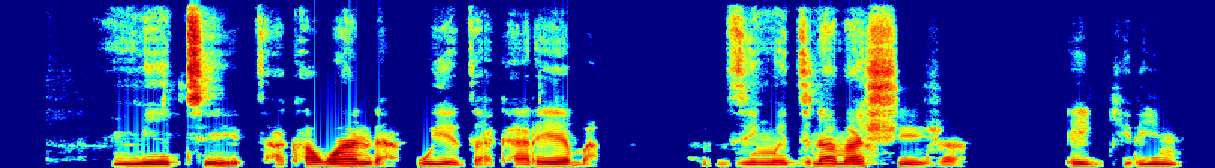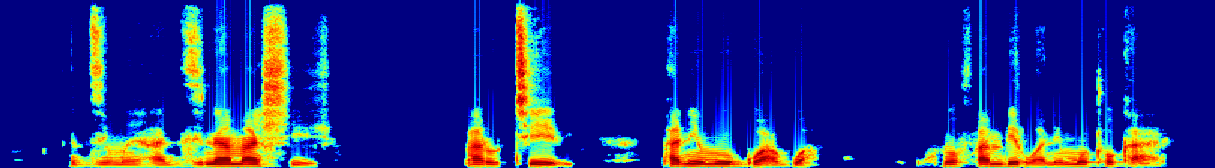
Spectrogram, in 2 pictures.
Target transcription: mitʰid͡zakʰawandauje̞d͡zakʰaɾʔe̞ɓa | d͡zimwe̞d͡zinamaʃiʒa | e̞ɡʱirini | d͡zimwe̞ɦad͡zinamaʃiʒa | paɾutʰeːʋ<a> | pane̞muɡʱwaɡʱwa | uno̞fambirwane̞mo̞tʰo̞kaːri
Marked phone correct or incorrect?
incorrect: i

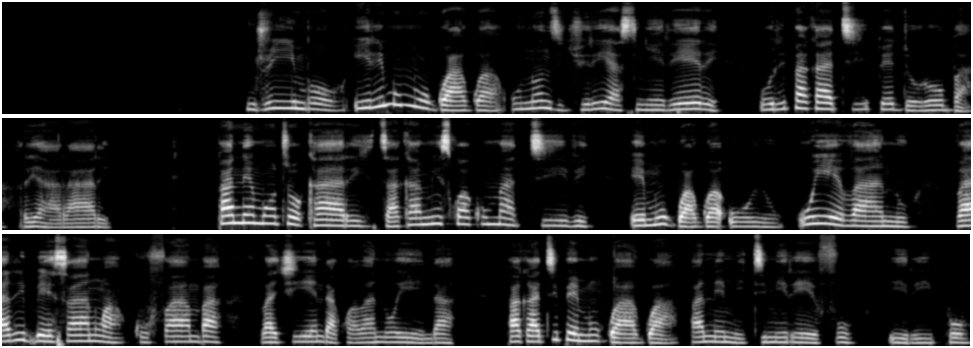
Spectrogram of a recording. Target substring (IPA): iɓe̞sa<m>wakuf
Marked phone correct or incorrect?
incorrect: n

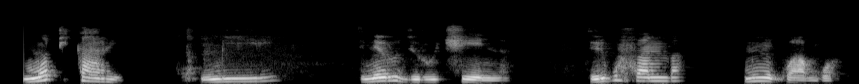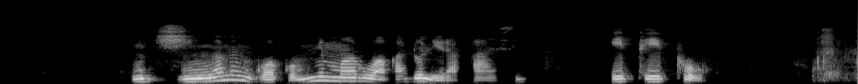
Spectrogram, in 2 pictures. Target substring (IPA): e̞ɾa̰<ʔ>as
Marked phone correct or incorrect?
incorrect: p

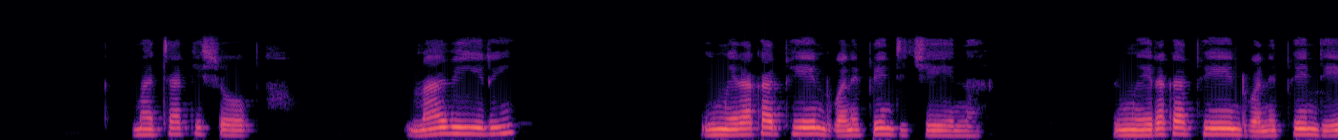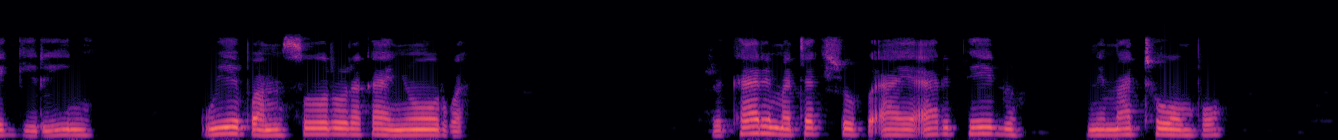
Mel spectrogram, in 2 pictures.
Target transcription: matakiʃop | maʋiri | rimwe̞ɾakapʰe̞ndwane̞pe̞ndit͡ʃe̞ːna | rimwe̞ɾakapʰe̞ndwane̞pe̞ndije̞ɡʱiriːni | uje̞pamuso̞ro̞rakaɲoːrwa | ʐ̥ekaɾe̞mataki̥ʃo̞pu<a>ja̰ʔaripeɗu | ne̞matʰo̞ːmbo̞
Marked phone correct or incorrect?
correct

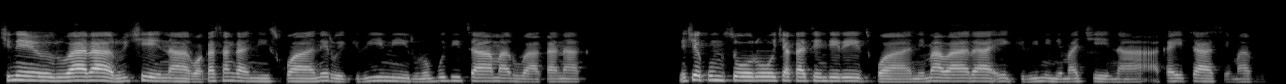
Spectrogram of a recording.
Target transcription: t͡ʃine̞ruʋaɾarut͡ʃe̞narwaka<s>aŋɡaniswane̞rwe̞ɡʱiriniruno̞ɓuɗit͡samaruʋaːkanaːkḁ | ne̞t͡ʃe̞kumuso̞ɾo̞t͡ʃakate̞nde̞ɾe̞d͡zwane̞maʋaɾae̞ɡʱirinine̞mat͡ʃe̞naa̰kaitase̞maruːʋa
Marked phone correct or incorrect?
correct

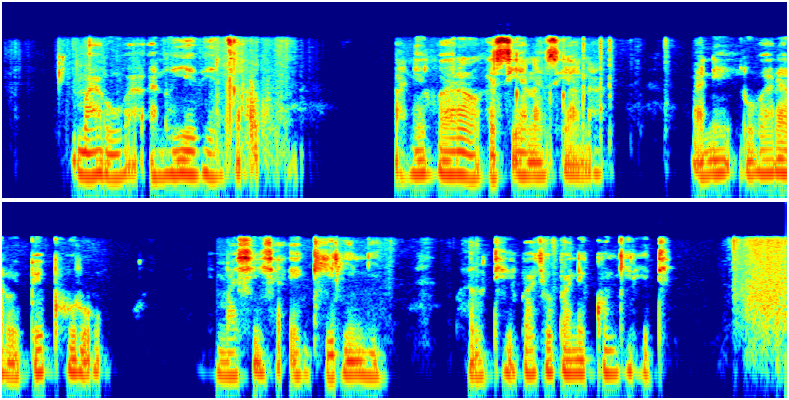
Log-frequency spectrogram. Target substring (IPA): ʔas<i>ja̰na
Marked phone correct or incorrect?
correct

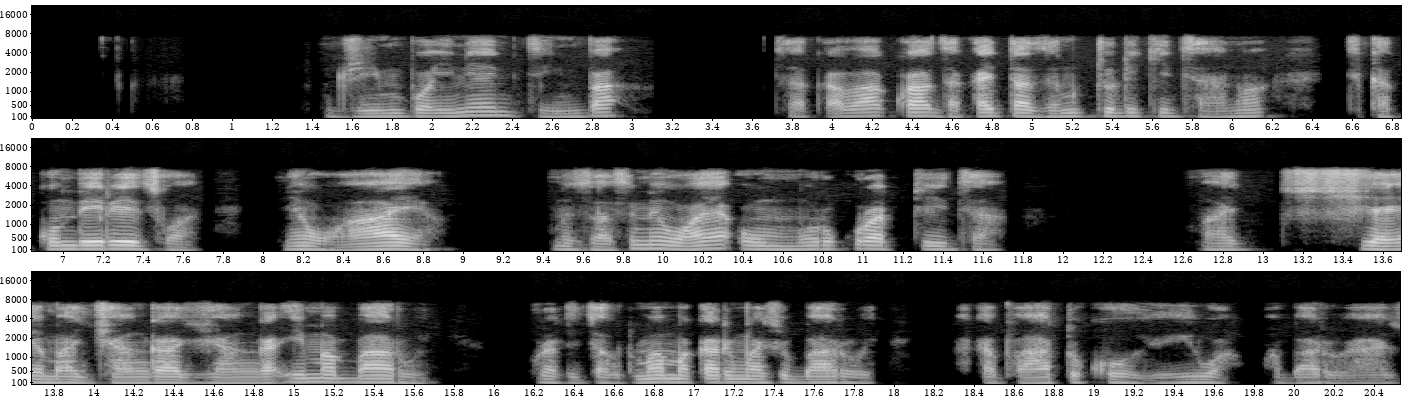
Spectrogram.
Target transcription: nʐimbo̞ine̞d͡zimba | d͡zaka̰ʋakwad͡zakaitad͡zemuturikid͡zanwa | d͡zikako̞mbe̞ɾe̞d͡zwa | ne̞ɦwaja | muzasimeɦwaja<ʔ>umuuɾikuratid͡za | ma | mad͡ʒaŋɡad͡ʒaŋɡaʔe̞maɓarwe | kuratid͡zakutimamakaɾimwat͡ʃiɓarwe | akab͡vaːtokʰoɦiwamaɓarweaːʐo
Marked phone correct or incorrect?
correct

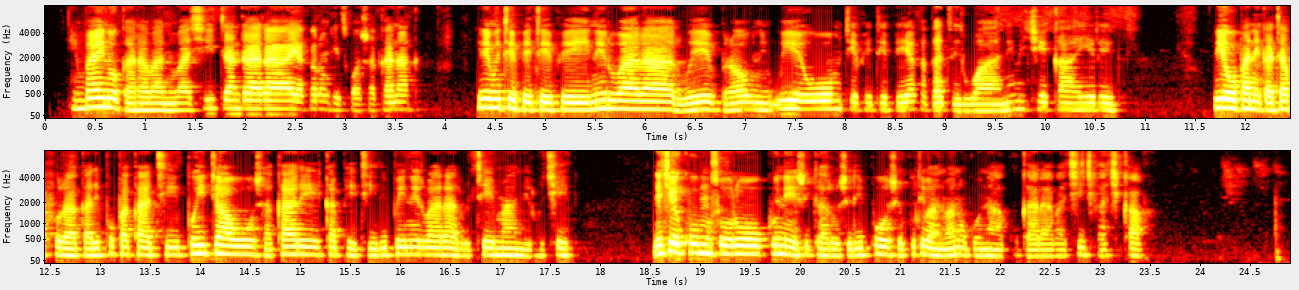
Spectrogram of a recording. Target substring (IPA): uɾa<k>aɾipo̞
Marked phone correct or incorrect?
correct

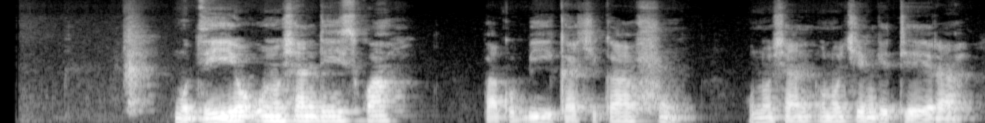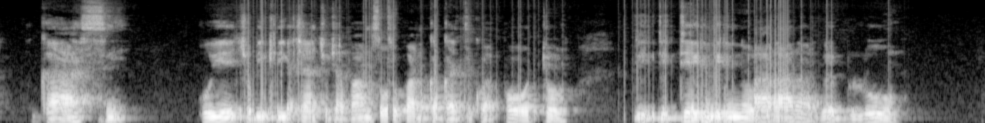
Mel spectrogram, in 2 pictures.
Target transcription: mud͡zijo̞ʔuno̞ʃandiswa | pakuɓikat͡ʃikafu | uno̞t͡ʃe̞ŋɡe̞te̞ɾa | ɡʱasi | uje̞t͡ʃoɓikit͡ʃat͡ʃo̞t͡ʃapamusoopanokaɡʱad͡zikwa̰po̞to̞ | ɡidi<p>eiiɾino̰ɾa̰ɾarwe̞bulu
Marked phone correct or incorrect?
incorrect: t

